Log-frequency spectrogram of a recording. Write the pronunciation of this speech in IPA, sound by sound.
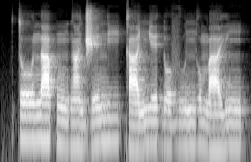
t oː˦ n a˦ p ũ˨ ɡ ã˨ d͡ʒ e˨˦ n iː˦ k a˨ ɲ e˦ ɗ o˨ v u˨ ɲ o˦ m aː˨ j ĩ˦

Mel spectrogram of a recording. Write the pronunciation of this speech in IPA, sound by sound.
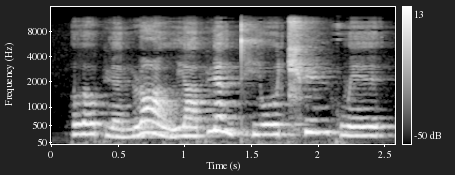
l ɤ˦ p ɥ ɛ˨˦ n ɻ ɑ˥˨ ʊ̯ l j ä˨˦ p ɥ ɛ˥˨ n t̪ʰ j o˦ ʊ̯ t͡ɕʰ y˦ n k w e˦ ɪ̯

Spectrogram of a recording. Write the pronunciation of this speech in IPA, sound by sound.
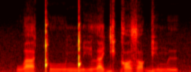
w aː ǃ uː ŋ͡ǃ i l a ɟ i ɡ ɒ z ɒ ɠ i m ɨ

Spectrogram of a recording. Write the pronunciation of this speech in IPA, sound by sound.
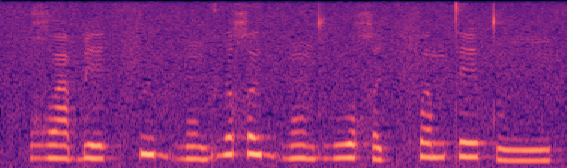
ʁʷ a˩ ɓ eː˩ k f ɨ˥ bʱ õ˩ ɡʱ ɨ˥ χ ɨ˥ bʱ õ˧ dʱ uː˧ χ i˩ k f ɐ˥ m t e˥ tʷ ĩː˩

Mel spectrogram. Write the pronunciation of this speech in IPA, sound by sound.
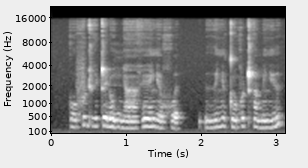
k o f u ɖʱ i ʈ i ɽ ũ ɲ ãː h ẽː lʲ ɵ χʷ e | ʔ ɨː lʲ ɵ tʷ ɐ̃ χʷ ɨ ʈʰ ã b ẽ lʲ ɨ

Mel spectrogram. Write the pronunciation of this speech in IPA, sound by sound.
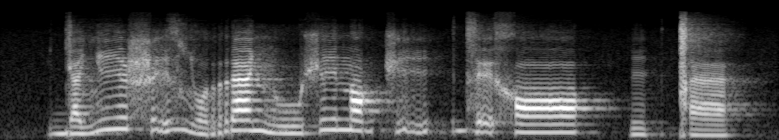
ɟ æ˨ ʎ iː˥ ʂ ḭ˥ z ʎ o˩ r æ˥ ɲ uː˨ ʃ i˥ n ɒ˥ ɡ t͡ʃ ḭ˥ | d͡z ḛ˦ x ɒː˥ | i˩ k ǀ æ˩

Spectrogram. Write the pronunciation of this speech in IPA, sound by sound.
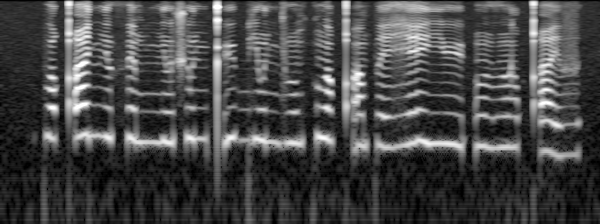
p u qʼ e nʲ ũ θ ẽ b nʲ ũ ʃ ũ nʲ pʼ y b j ũ nʲ v ũ k ũ qʼ ũ p e ɣ e j y ʔ ũ ð ũ l qʼ e v

